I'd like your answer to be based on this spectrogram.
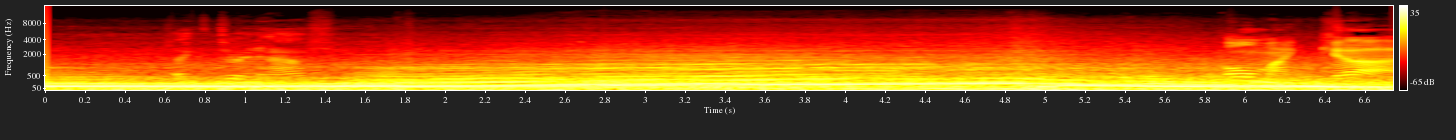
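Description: A turbocharged 4-cylinder 2009 Subaru WRX accelerates hard in second gear from low speed, its loud engine note climbing steadily in pitch from inside the car, with passengers talking over it.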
